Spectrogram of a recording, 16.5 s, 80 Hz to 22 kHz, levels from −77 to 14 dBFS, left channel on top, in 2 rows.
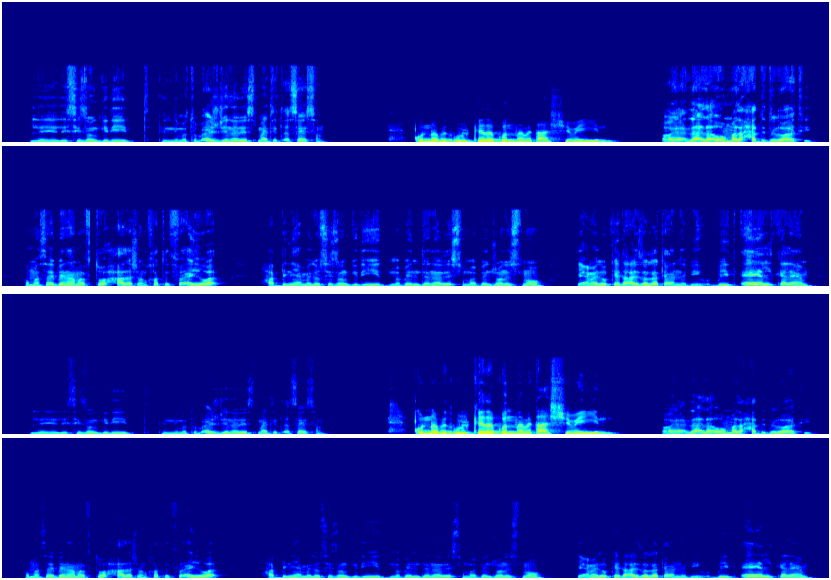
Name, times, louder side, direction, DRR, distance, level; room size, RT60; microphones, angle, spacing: voice 1, 0.3-3.2 6.6-8.1 8.5-10.5 10.9-13.7 14.0-16.4, left 2 dB, 85° left, 4.2 m, -35 dB
voice 2, 3.9-6.1, right 2 dB, 65° right, 1.1 m, -27 dB
head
